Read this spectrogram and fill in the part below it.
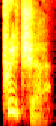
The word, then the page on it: preacher: British English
